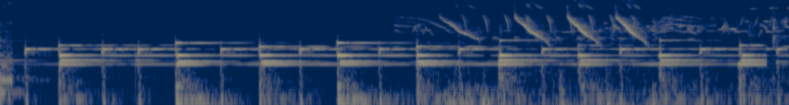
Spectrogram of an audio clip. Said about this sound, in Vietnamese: Lúc này trời đã sáng Bên ngoài tiếng chim đang hót líu lo trong ngày mới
